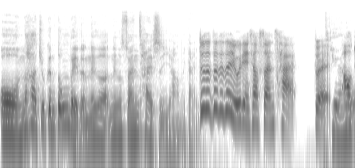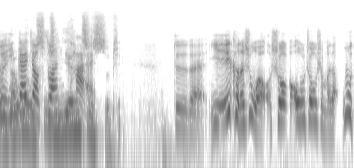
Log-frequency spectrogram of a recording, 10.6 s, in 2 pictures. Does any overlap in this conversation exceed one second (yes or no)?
yes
